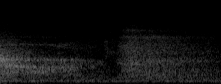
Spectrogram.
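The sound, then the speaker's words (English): A church audience draws a breath together, a faint, soft breathy hiss that fades and then swells again, with no talking. “In fact, let's all just take a breath right now.”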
